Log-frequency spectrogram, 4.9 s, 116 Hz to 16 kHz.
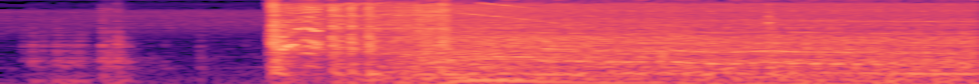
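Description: A 2006 Toyota Highlander 3.3-liter engine cranks and catches with a sharp burst after a quiet stretch, then settles into a steady, loud idle that runs on unbroken.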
